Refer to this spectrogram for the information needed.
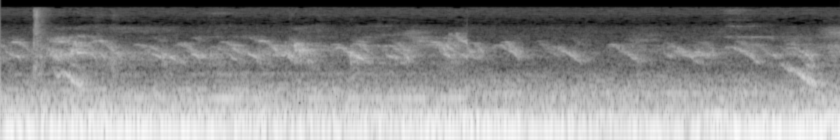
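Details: Grey francolin chicks with an adult in Punjab give a rapid stream of thin, high, downslurred peeps that overlap one another, over a steady low rumble.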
